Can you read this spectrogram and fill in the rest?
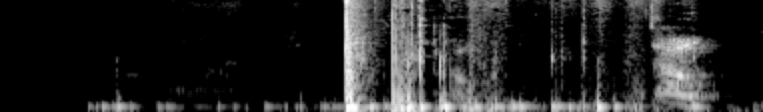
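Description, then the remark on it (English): A dish array gets knocked over, losing the signal: two sharp, loud clattering thuds in quick succession, followed by a scattered rattle of smaller knocks and scrapes over a steady low hum. “I've knocked over the array.”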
